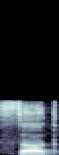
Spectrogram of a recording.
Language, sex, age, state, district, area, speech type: Hindi, male, 18-30, Rajasthan, Jaipur, urban, read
